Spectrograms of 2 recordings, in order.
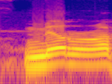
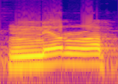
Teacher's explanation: जब हम नून को रा में मिला देंगे तो नून की सिफत गुन्ना बाकी नहीं रहेगी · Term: इगामे ताम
